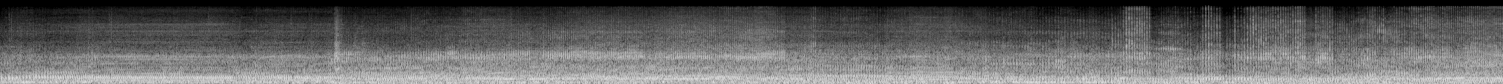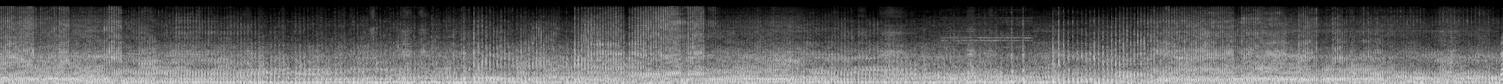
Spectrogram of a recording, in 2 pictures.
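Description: Honda XR600R single-cylinder four-stroke dirt bike and the surrounding field of vintage motocross bikes pulling away from the start, engines rising in pitch as they accelerate. They then run hard under load over the rough track, with a few sharp knocks from the bumps.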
